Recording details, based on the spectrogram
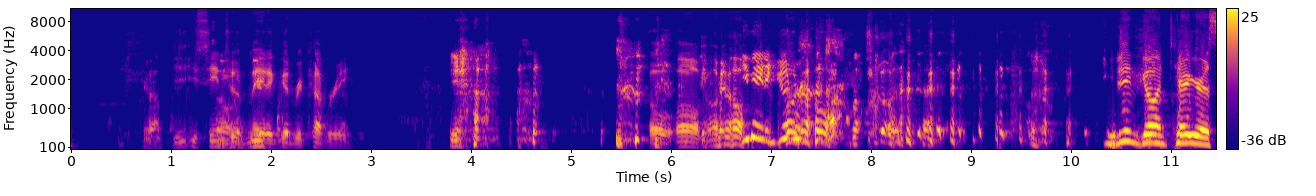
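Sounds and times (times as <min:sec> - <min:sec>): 
speech: 0:00.6 - 0:02.9, 0:03.8 - 0:04.7, 0:05.8 - 0:09.8, 0:10.4 - 0:11.4
harsh forceful coughs: 0:03.8 - 0:06.6, 0:07.3 - 0:10.1
laughter: 0:06.2 - 0:10.3.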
